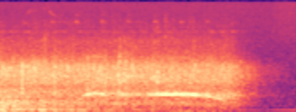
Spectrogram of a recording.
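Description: An audience claps steadily in a dense, continuous wash of applause for the Heavenly Father for about two seconds, a faint sustained tone riding over it, before the clapping quickly dies away into quiet.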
